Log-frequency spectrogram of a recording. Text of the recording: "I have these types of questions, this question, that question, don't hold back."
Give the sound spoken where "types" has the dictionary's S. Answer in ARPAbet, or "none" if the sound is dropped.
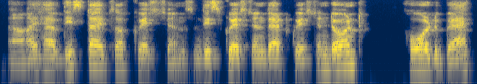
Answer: S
